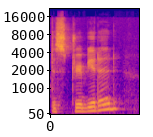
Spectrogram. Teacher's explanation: change your final T for a flap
